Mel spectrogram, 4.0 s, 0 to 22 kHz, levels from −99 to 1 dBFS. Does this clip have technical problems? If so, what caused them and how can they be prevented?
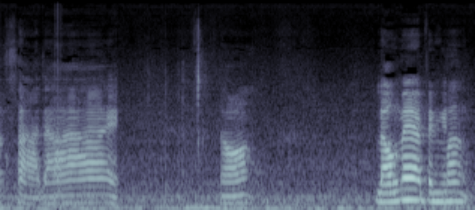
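Yes. There are two kinds of fault in this speech clip.

Chunks out of order occur between 0.46 and 0.50 s. A 20 ms piece of audio was delivered one chunk late, so it plays after the chunk that should follow it. Nothing is missing, but the sequence is swapped. That leaves three hard joins in a 40 ms span, heard as a brief jumbled flutter. Sequence numbers checked before writing or playback would keep chunks in order.

Damaged data in a compressed stream appears twice, at 0.93 to 0.99 s and at 3.67 to 3.73 s. Each lasts about 55 ms. Corrupted bytes in the encoded stream make the decoder misread those frames. It loses sync and hunts for the next valid frame header. The result is a short glitch. Checksums on the transport, plus keeping metadata out of the audio payload, would stop this corruption.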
